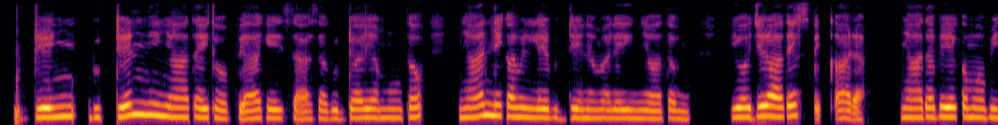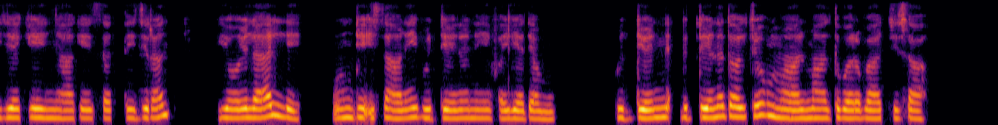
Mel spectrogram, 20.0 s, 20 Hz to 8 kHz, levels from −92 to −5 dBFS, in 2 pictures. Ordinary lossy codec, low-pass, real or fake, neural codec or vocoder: AAC, 48 kbps; 7.2 kHz; fake; codec, 16 kHz in and 24 kHz out, 2.2 kbps, FireRedTTS-2 codec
